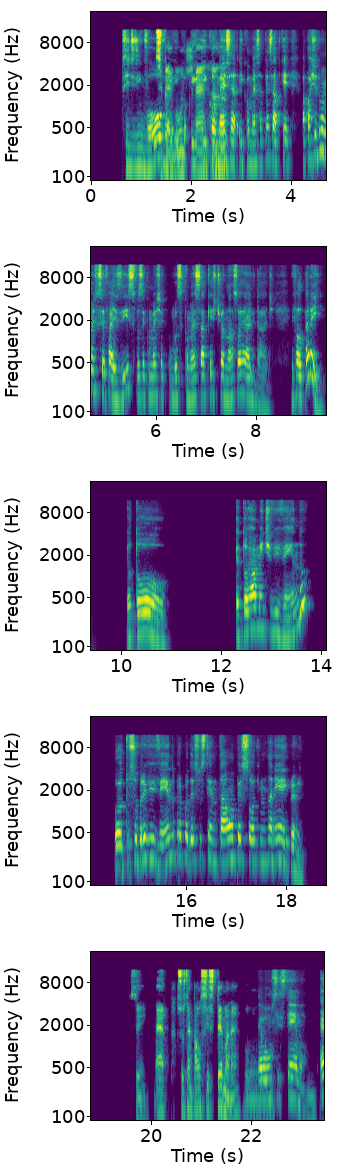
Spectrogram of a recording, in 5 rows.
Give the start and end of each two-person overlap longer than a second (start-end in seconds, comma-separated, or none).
1.3-2.8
